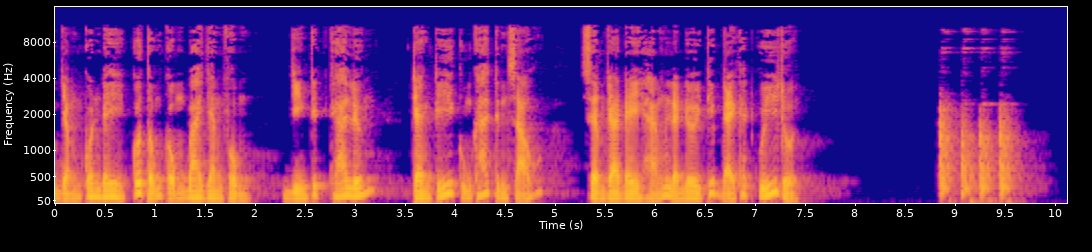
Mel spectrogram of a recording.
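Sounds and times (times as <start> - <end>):
speech: 0.0 - 7.5
knocking on a room door: 8.8 - 9.8.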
